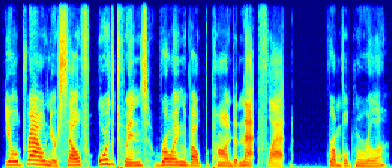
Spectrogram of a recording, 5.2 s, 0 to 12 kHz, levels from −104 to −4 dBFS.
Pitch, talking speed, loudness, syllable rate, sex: 230 Hz, 170 wpm, -20 LUFS, 4.7 syllables/s, female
